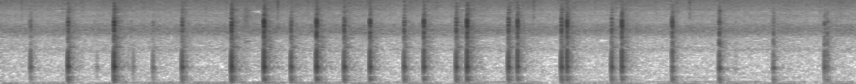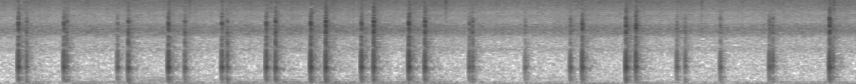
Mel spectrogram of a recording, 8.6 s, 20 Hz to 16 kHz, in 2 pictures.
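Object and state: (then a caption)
Shrink-wrapped cardboard box. A small, hollow cardboard earbuds box in glossy plastic shrink wrap, held in one hand over a towel, is tapped and lightly scratched with fingertips and short nails. The result is a quick, irregular series of crisp, dry taps with a hollow tone around 800 Hz, each dying out almost instantly, with faint scratchy rustling between them.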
